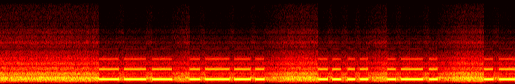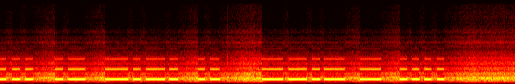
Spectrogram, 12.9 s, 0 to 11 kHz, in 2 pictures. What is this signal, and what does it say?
Morse code, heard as a keyed tone, hand-sent with a straight key, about 14 wpm, 660 Hz, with radio static and a narrow filter. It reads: OP HR LACI QTH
